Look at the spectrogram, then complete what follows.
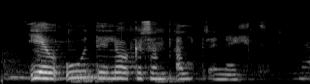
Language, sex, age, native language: Icelandic, female, 9, Icelandic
